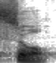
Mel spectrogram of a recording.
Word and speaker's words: Sewell: It's Sewell. It's just like Sewell. Sewell, yeah. Just kind of flow through all the letters and it just becomes one mush.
